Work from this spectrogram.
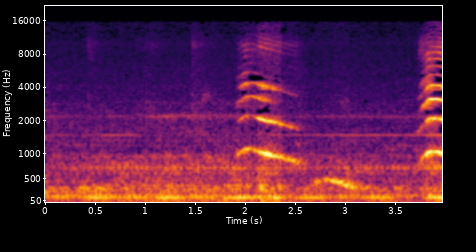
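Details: Indoor kitten waiting for breakfast gives a falling harmonic meow at two seconds and starts another at the end, over a constant low electrical hum.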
